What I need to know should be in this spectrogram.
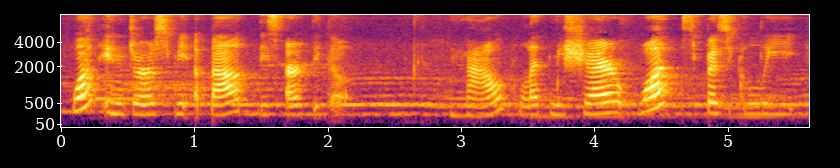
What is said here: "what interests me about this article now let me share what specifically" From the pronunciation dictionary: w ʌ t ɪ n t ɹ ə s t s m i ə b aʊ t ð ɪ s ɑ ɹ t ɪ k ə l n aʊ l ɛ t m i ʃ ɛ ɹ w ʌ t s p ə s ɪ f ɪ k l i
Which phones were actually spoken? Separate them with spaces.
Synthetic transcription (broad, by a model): w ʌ t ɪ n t ə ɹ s m i ə b aʊ t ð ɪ s ɑ ɹ t ɪ k ə l n aʊ l ɛ t m i ʃ ɛ ɹ w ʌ t s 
